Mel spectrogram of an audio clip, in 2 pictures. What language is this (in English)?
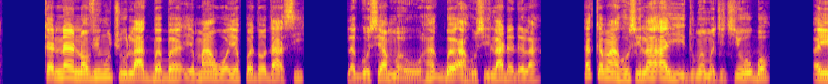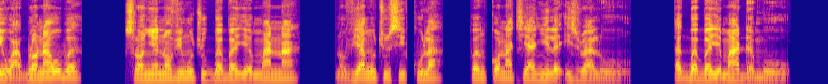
Ewe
